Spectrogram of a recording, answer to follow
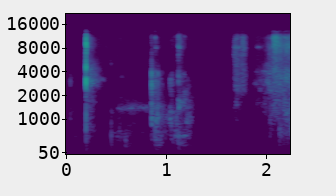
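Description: Felt-tip pens being handled: one sharp click about a fifth of a second in, then a few fainter clicks and ticks.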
